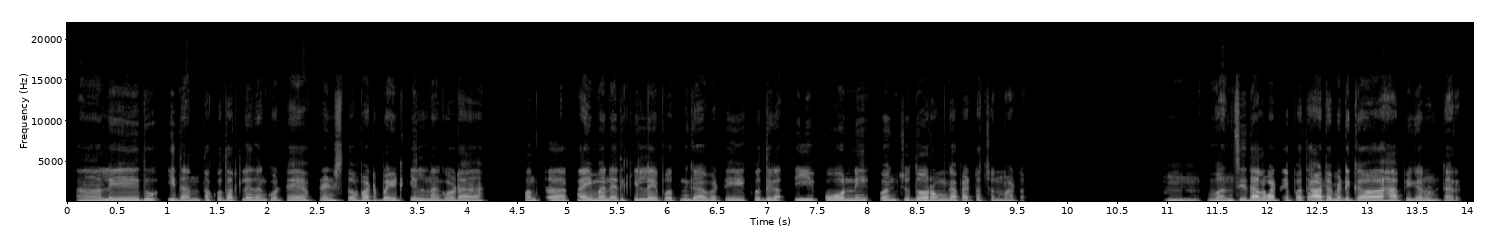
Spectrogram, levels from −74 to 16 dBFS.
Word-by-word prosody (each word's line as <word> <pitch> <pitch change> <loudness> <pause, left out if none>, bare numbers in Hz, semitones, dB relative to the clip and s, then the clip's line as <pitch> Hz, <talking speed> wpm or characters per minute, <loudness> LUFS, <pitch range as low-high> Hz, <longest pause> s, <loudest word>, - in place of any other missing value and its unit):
ఆహ్, 160 -1 0
లేదు 165 0 +2 0.2
ఇదంతా 150 +1 -2
కుదరట్లేదనుకుంటే, 135 0 -2 0.2
ఫ్రెండ్స్‌తో 155 +2 -1
పాటు 155 -1 +1
బయటికెళ్ళినా 140 +1 -1
గూడా, 165 +7 0 0.6
కొంత 150 -1 -3 0.3
టైమనేది 150 +1 +2
కిల్ 140 -3 +1
అయిపోతుంది 130 -2 -3
గాబట్టి, 120 +8 -2 0.2
కొద్దిగా 135 -4 -1 0.2
ఈ - - +3 0.2
ఫోన్‌ని 150 +4 +2 0.2
కొంచెం 155 0 -1
దూరంగా 145 +3 +3
పెట్టొచ్చనమాట. 120 -6 -5 1.5
హ్మ్. 115 -1 -3 0.2
వన్సిది 155 +11 +1
అలవాటయిపోతే 180 +2 0
ఆటోమేటిక్‌గా 160 +2 +2 0.2
హ్యాపీ‌గానుంటారు. 130 -5 -1
145 Hz, 100 wpm, -22 LUFS, 130-160 Hz, 1.5 s, ఈ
